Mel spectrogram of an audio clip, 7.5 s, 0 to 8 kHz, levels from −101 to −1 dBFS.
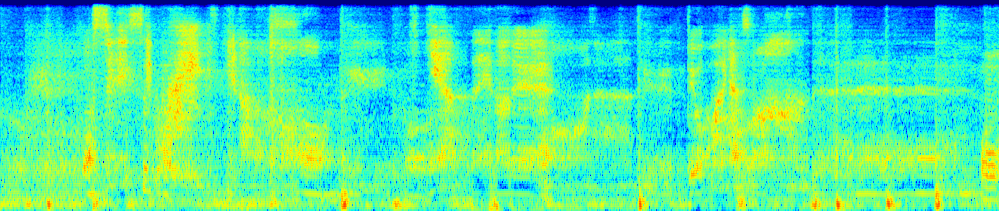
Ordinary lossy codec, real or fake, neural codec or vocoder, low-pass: none; fake; codec, 16 kHz, 0.8 kbps, ZipCodec; 7.2 kHz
